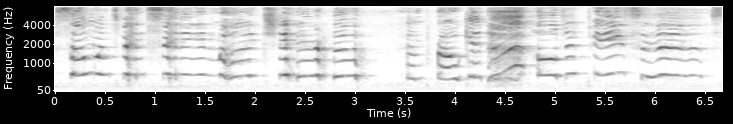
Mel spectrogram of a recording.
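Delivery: high, loud tearful little bear voice; crying baby bear. Acted. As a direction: whimper it as a heartbroken cub. Baby Bear cries over chair.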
